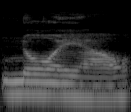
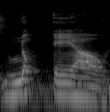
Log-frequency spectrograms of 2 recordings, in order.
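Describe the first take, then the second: First: The word flows smoothly without a break. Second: The word has a sharp staccato break inside. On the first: The speaker calls it wrong. "It's not noeau" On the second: The speaker calls it right. "It's like a chop, an interruption, a break, a staccato"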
